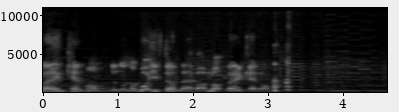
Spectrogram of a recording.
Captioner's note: laughs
